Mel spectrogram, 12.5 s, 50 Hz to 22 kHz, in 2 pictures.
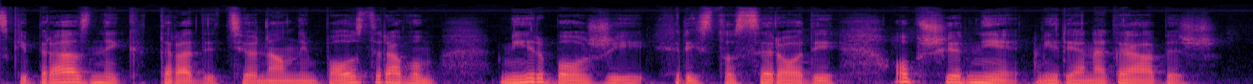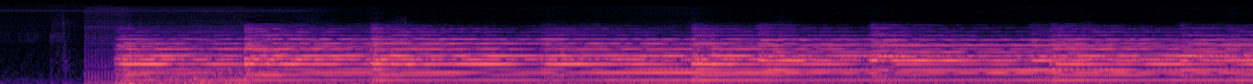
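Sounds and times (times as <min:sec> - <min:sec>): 
speech: 0:00.0 - 0:07.4
church bells ringing: 0:06.8 - 0:12.5.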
